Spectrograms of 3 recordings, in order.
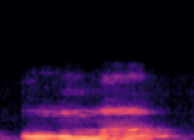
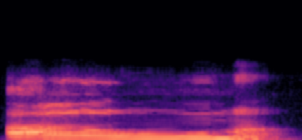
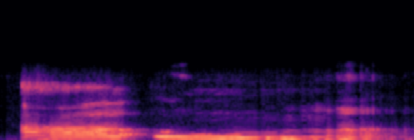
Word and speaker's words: Aum: unfortunately, the corruption of the sound has turned it into Om. It is Aum. Okay, it's Aum. It's a combination of not two but three sounds.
